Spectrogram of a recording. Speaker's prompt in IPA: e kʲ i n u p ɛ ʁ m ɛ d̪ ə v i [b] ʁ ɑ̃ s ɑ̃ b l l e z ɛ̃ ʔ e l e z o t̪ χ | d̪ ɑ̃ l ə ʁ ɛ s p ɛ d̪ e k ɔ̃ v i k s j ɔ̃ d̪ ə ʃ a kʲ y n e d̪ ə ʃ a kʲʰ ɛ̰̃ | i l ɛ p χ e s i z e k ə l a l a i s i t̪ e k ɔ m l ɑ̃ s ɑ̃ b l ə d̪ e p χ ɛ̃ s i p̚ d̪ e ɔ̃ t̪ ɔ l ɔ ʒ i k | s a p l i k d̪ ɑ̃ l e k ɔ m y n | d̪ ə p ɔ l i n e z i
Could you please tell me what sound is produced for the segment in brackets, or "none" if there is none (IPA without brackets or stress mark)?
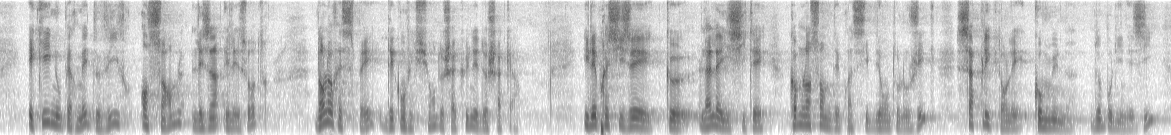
v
